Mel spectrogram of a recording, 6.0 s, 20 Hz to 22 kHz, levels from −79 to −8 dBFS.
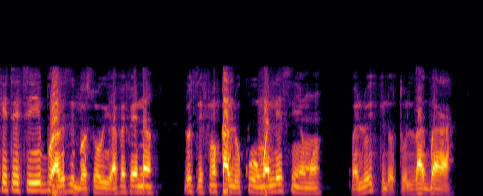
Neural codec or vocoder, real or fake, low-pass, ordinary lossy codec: none; real; 5.4 kHz; AAC, 32 kbps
